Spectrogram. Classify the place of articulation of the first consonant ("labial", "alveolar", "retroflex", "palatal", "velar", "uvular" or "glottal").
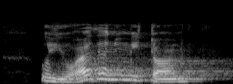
alveolar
